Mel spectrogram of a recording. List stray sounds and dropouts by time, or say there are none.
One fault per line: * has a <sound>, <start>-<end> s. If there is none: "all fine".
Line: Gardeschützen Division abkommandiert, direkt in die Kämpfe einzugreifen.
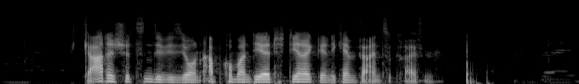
* has a thud, 4.7-5.0 s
